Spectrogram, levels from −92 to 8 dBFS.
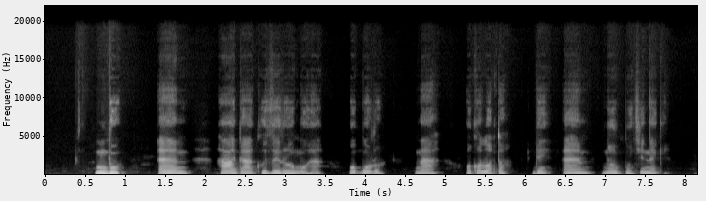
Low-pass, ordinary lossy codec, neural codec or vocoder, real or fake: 19.8 kHz; none; codec, 44.1 kHz, 7.8 kbps, DAC; fake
